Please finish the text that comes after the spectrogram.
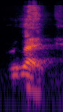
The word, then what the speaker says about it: roulette: is called genetic roulee roulette I always say that word wrong it's roulette right yeah it's roulette always say it like in French I don't know why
